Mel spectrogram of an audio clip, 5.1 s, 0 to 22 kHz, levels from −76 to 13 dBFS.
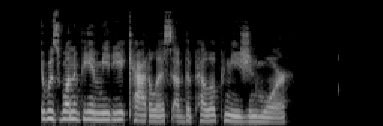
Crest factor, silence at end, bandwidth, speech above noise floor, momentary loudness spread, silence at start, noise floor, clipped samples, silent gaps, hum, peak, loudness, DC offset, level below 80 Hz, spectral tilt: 22 dB; 1.3 s; 15 kHz; 68 dB; 6 LU; 0.55 s; -89 dBFS; under 0.1%; none; none; -2 dBFS; -21 LUFS; under 0.1%; -64 dBFS; -3.5 dB/octave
